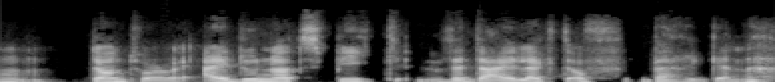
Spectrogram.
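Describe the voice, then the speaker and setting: A woman speaks fairly slowly with a Norwegian accent. The sound is dry and close, with no echo. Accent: Norwegian-accented English, uvular R. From southern Norway, Kristiansand. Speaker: language teacher. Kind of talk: online language class. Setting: live video class. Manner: halting, many fillers.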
